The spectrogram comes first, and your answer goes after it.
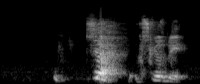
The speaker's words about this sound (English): I had to sneeze.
